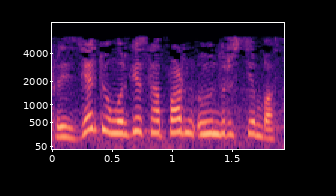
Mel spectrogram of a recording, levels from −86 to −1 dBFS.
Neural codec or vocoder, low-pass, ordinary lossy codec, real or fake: none; 7.2 kHz; MP3, 24 kbps; real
